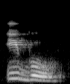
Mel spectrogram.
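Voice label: "ibo", Nigerian Pidgin, female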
